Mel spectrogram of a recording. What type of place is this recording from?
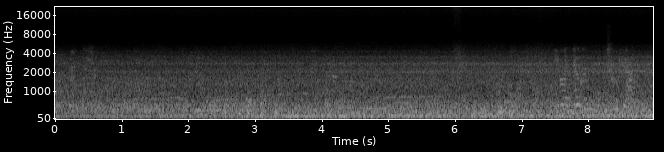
subway train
